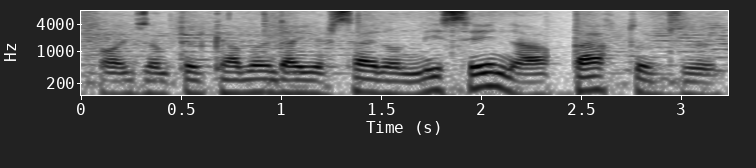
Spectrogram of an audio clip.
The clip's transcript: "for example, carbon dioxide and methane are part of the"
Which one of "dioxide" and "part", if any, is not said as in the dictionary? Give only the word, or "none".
dioxide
